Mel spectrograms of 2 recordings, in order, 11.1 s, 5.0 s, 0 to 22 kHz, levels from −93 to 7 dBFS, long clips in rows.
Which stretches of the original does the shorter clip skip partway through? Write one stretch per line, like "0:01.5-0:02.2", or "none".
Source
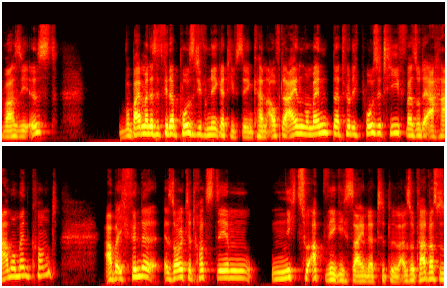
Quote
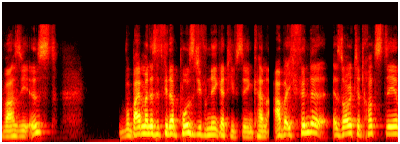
0:03.3-0:06.8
